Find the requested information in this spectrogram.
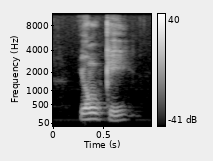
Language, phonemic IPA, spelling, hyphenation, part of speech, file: Dutch, /ˈjɔŋ.ki/, jonkie, jon‧kie, noun, Nl-jonkie.ogg
- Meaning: youngling, little one ((relatively) young person)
